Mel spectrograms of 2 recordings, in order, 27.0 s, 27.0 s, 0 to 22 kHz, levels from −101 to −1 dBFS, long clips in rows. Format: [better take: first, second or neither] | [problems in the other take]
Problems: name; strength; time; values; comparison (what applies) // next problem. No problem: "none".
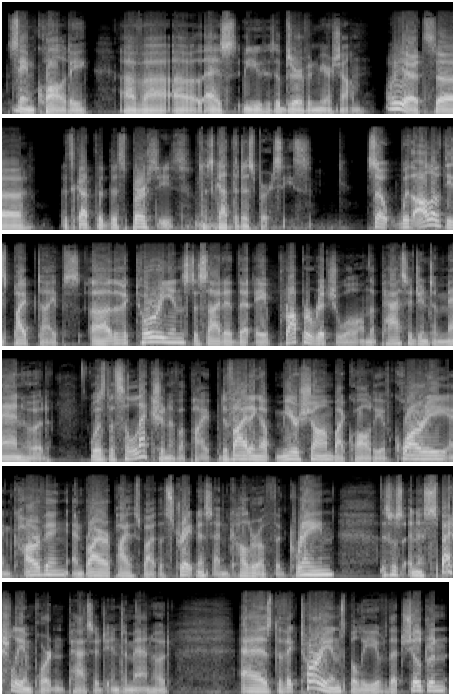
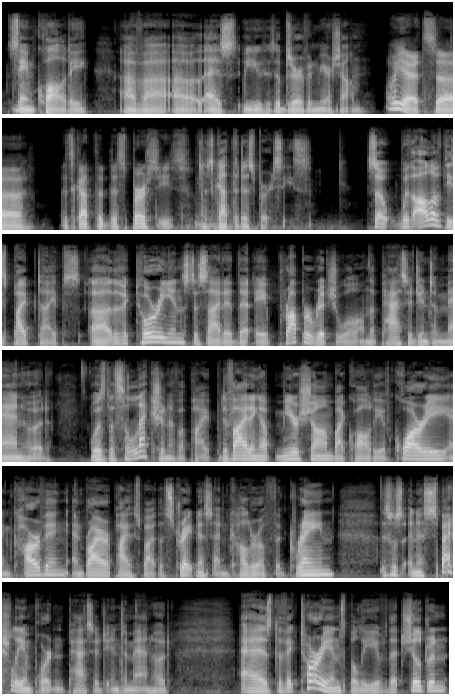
second | distortion; slight; 4% of the sound clipped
